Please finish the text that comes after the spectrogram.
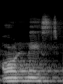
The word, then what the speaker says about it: honest: call it harness okay it is silent here he is an honest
